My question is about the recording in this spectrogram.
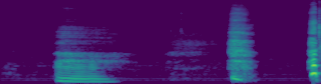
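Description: A man's long, voiced sigh about a second in, falling away, then a short vocal sound near three seconds, just before speech starts.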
